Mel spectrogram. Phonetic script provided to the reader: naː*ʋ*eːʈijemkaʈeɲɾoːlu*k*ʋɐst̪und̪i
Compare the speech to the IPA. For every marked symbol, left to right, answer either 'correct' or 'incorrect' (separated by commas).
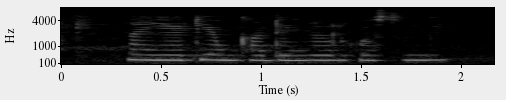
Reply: incorrect, correct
